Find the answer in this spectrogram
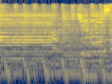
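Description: A woman singing a Japanese pop song live into a handheld microphone over pop accompaniment with a steady beat of about four bass thumps a second. She holds one long note for about the first second, then moves on to the next phrase.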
